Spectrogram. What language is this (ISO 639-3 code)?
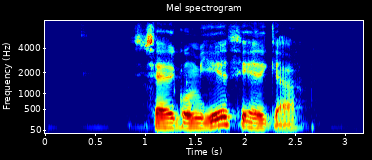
kab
